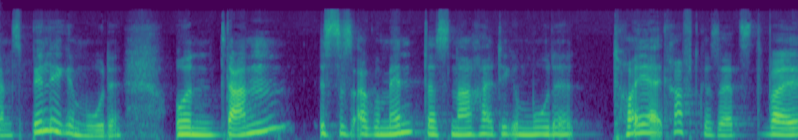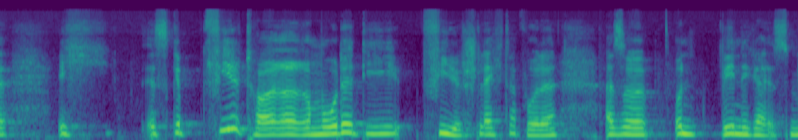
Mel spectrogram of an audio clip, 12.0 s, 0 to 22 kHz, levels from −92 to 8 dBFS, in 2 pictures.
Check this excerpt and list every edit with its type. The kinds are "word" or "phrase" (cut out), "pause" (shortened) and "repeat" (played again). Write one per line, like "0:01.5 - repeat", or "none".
0:02.2 - pause
0:05.0 - phrase
0:07.0 - word
0:09.9 - word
